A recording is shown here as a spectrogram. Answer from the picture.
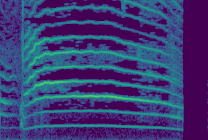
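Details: A cat lets out a single long, clear meow lasting nearly two seconds. It is bright and high, holding a level pitch before falling slightly at the end, and opens with a brief click.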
